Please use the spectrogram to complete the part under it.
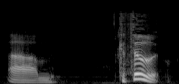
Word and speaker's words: Cthulhu: I mean, is that how you pronounce it? – That's how I've always said it. – Okay. – You say like Cthulhu or something. – Wow. – Which sounds like a labored sneeze.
